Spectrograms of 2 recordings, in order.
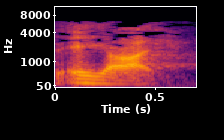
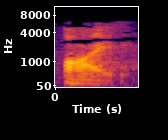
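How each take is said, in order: First: The name is said with two syllables. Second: The name is said as one syllable, like 'eye'. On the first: The speaker calls it wrong. "I've always pronounced it Ai" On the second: The speaker calls it right. "It's pronounced I"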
